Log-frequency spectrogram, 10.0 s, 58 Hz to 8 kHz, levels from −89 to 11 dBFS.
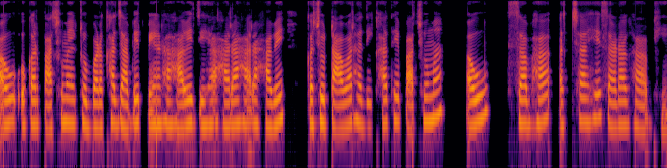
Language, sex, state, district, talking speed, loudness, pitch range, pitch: Chhattisgarhi, female, Chhattisgarh, Jashpur, 185 wpm, -18 LUFS, 200-225 Hz, 210 Hz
